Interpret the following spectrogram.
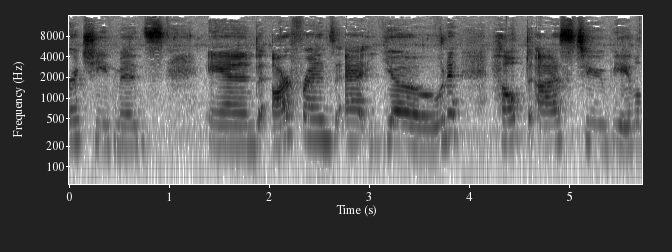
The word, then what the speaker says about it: JORD: that it spelled George Jo Rd but it's pronounced Yoda it's actually a Norse word that means earth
